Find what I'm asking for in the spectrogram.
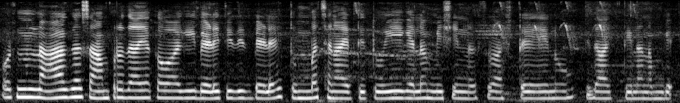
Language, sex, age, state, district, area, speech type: Kannada, female, 30-45, Karnataka, Mandya, rural, spontaneous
